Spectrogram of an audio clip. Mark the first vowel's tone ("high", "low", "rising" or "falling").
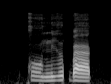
low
